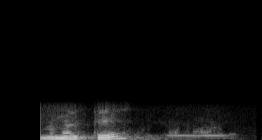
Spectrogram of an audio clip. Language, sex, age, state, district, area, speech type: Hindi, female, 60+, Uttar Pradesh, Varanasi, rural, conversation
